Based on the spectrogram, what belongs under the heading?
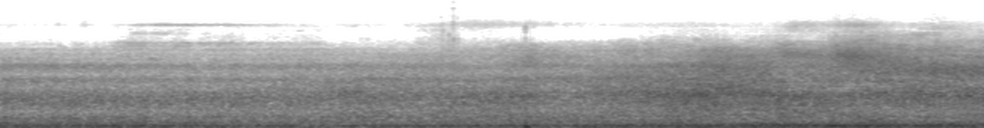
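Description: Steady low rumble of a freight train of tank cars rolling away along the rails, with a broad hiss that builds over the last few seconds. A single sharp knock is heard about four seconds in.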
